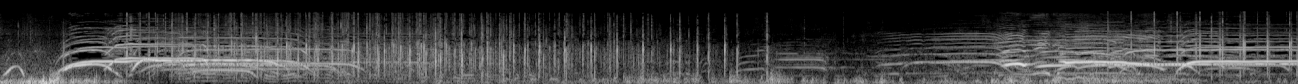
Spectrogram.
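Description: A marching band's brass plays loud held chords outdoors.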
